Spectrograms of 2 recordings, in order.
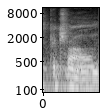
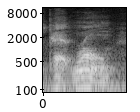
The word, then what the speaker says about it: Patron: And if you break it into 2 syllables, Patron, the liquor, is Pat Ron. Mine's is Pat Rome.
